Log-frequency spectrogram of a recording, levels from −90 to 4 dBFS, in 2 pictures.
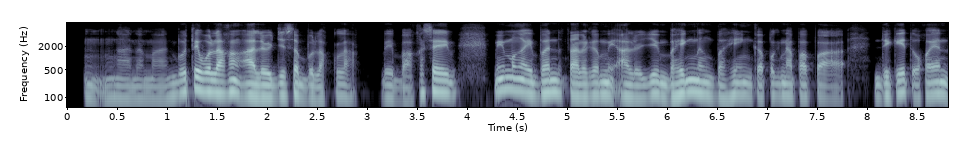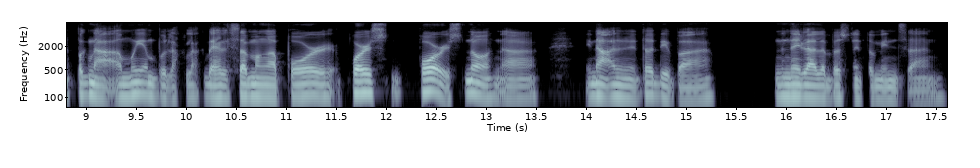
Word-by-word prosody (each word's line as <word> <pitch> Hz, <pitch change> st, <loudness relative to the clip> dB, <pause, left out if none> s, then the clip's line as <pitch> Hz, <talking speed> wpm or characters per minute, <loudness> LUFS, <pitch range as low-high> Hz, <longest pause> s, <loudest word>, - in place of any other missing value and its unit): Mm, 95 Hz, -1 st, -8 dB
nga 95 Hz, 0 st, -6 dB
naman 95 Hz, +3 st, -7 dB
buti 145 Hz, +3 st, +4 dB
wala 130 Hz, -3 st, +6 dB
kang 140 Hz, -5 st, +3 dB
allergy 105 Hz, -1 st, +4 dB
sa 120 Hz, +1 st, +3 dB
bulaklak, 100 Hz, +1 st, -5 dB, 0.2 s
'di 100 Hz, -1 st, -5 dB
ba? 85 Hz, -1 st, -5 dB
Kasi 130 Hz, -2 st, +3 dB, 0.3 s
may 150 Hz, +2 st, +2 dB
mga 150 Hz, -5 st, +3 dB
iba 120 Hz, +2 st, +1 dB
na 135 Hz, -2 st, +1 dB
talagang 110 Hz, +1 st, +1 dB
may 110 Hz, -, -2 dB
allergy 105 Hz, +2 st, 0 dB
bahing 120 Hz, +6 st, +3 dB
ng 115 Hz, -4 st, 0 dB
bahing 110 Hz, +2 st, -3 dB
kapag 110 Hz, +2 st, -4 dB
napapadikit 105 Hz, +3 st, -2 dB
o 100 Hz, -, -4 dB
kaya 120 Hz, +1 st, +2 dB
pag 115 Hz, +1 st, -4 dB
na-aamoy 110 Hz, +2 st, +1 dB
ang 110 Hz, -, -1 dB
bulaklak 100 Hz, +2 st, -7 dB
dahil 100 Hz, -2 st, 0 dB
sa 105 Hz, -1 st, +2 dB
mga 105 Hz, -2 st, 0 dB
por 105 Hz, 0 st, +1 dB, 0.2 s
porse 130 Hz, +2 st, +4 dB, 0.3 s
pores, 140 Hz, -1 st, +3 dB
'no? 120 Hz, -6 st, +2 dB
Na 95 Hz, 0 st, -5 dB, 0.5 s
inaano 105 Hz, -2 st, 0 dB
ito, 105 Hz, +6 st, -5 dB
'di 95 Hz, -5 st, -3 dB
ba? 85 Hz, +3 st, -4 dB, 0.7 s
Na 105 Hz, +1 st, 0 dB
ilalabas 100 Hz, -1 st, 0 dB
nito 95 Hz, 0 st, -7 dB
minsan? 85 Hz, -4 st, -6 dB
105 Hz, 155 wpm, -25 LUFS, 100-115 Hz, 0.7 s, wala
